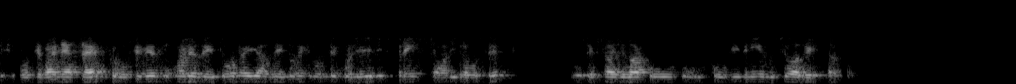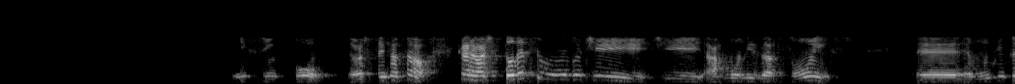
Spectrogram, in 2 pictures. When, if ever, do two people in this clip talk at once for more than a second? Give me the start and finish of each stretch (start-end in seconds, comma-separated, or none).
none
